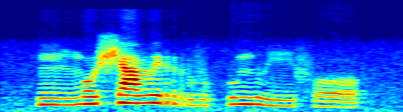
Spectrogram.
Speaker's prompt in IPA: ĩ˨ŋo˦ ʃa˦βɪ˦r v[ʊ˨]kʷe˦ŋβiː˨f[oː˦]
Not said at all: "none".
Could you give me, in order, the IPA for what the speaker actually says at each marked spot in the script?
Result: ʊ˨, oː˨

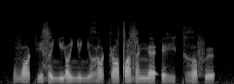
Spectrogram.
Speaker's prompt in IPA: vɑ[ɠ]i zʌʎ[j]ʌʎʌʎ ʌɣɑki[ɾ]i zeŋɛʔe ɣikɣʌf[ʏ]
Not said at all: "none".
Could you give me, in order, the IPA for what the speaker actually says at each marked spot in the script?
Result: k, j, tˤ, ʏ

